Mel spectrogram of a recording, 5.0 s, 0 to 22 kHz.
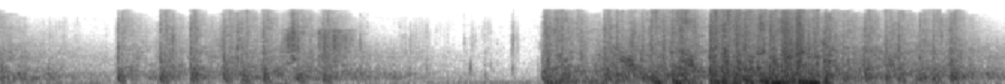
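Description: G36 rifle fire in the online shooter War Inc. Battlezone comes as rapid bursts of close gunshots, one volley, a short pause, then a longer, louder sustained burst.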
